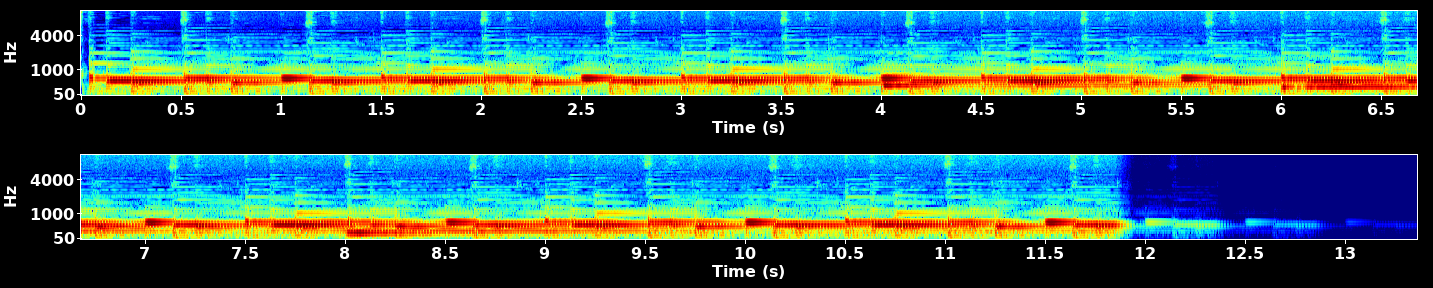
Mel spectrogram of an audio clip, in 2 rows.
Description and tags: piano background 4
Just some quick piano background for the videos, I originally used it to put on a video of some DIY stuff
Not so very proud of it, but I think that will do if using in a simple projects.
That's why I'm giving it away for free. :) hope that helps!
peaceful, music, movie, sustain, chill, video, muted, piano, silent, natural-reverb, background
